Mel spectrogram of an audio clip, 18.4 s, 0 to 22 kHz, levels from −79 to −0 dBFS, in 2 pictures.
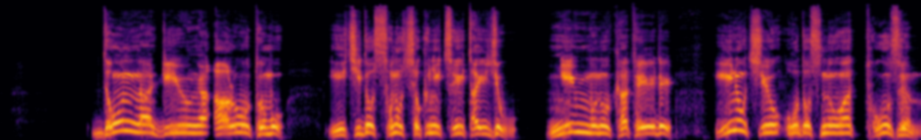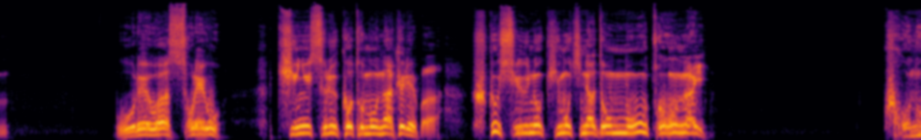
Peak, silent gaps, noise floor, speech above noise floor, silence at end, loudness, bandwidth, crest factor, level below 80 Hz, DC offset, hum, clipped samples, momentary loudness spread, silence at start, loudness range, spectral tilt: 0 dBFS; none; -78 dBFS; 63 dB; 0 s; -15 LUFS; 20 kHz; 16 dB; -64 dBFS; under 0.1%; none; under 0.1%; 8 LU; 0.9 s; 3 LU; -4 dB/octave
